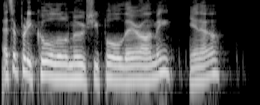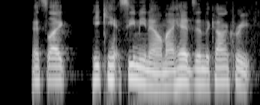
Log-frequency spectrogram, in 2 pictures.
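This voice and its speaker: A man's voice: mid-range voice, moderate pace, darkish tone, smooth. A man casually commenting on his gameplay as a let's play host, chatting and joking with the characters on screen. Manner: chatty, jokes at game characters.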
